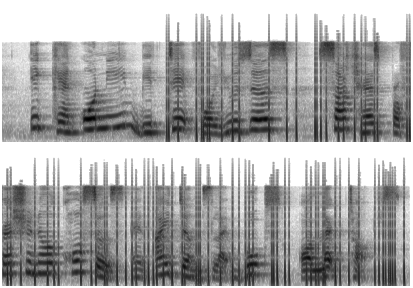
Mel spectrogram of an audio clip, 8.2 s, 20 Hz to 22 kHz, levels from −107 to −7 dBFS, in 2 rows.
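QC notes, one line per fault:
1.65 to 8.13 s, train of clicks: A run of sharp ticks starts at 1.65 s and lasts to nearly the end of the clip. They arrive about 13 times per second at an uneven pace, around a hundred in all. Each is much alike in shape. They peak roughly 20 dB above the speech and stay audible in the pauses. The likely cause is interference from nearby equipment or a faulty connection or power supply injecting repeated pulses.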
